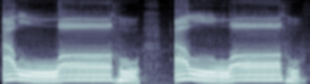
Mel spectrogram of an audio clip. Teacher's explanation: Lamnya ditekan teman-teman. Lamnya ditekan karena ada tanda tasydid, jadi ditekan dulu. Ya, al nah ada penekanan dulu tuh, Allahu tidak sampai Allahu, Allahu, Allahu tapi Allahu.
